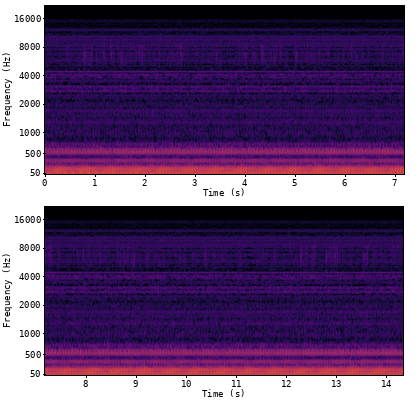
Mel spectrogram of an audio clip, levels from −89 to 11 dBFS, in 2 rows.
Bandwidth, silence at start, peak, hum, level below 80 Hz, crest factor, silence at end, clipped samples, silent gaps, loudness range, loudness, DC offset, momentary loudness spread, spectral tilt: 16 kHz; 0 s; -24 dBFS; 50 Hz at -35 dBFS; -36 dBFS; 10 dB; 0 s; under 0.1%; none; 0 LU; -35 LUFS; under 0.1%; 1 LU; -6.5 dB/octave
